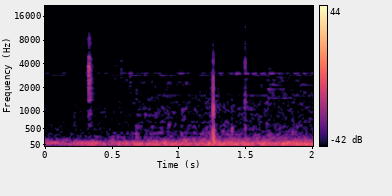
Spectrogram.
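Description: A few short, light clicks over a steady low rumble.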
